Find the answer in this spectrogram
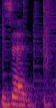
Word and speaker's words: zed: Z is not Z It's pronounced Zed z-e-d it's like that's how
